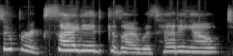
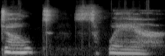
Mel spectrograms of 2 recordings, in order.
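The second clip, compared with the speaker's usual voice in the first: put-on mutter, lower and quieter; 3 semitones lower, 6 dB quieter than usual. Retelling a phone call with a lady: imitating someone muttering under her breath. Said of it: "the lady under her breath goes".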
